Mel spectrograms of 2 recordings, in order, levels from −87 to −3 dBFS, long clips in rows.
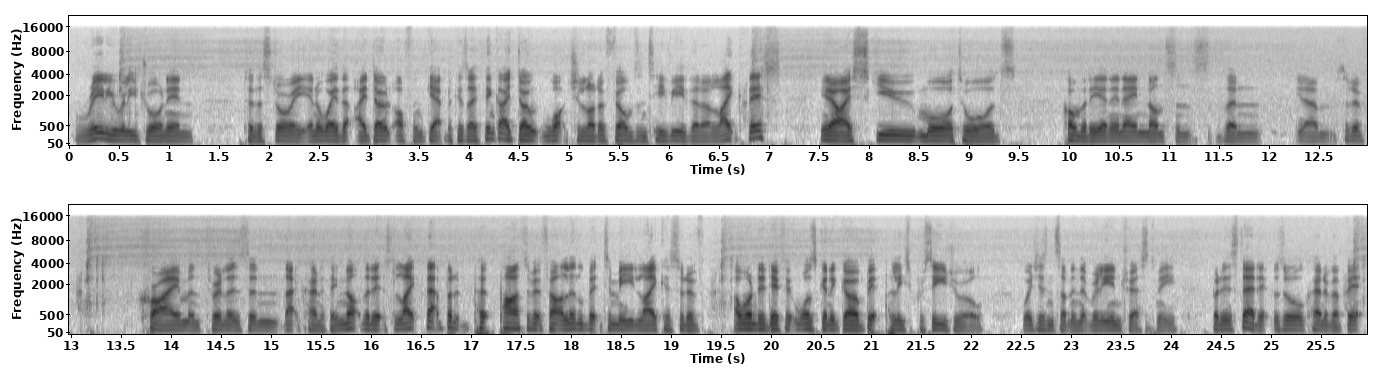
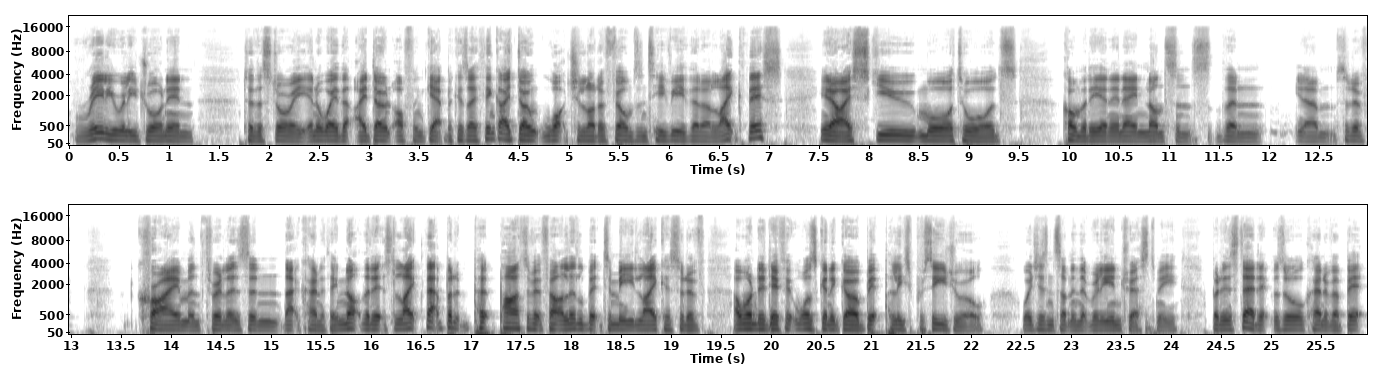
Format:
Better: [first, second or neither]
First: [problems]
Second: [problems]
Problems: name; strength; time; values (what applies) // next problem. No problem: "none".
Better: second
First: hiss; noticeable; throughout; 15 dB below the speech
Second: none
